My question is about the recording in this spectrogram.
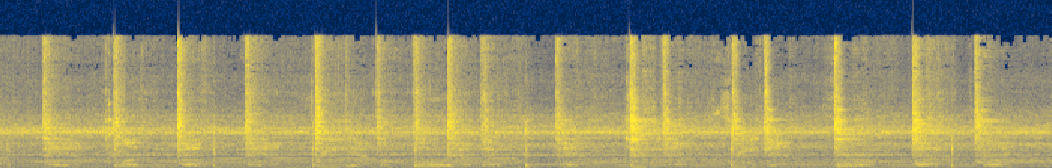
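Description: Electric guitar strummed in a rhythmic strumming-pattern exercise with triplets: a regular run of chord strokes, about one to two a second, with the chords changing along the way.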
